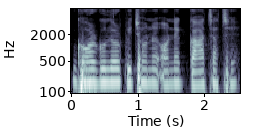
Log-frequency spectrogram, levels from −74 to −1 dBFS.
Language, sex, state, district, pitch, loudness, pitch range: Bengali, male, Assam, Kamrup Metropolitan, 160 Hz, -17 LUFS, 155-165 Hz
